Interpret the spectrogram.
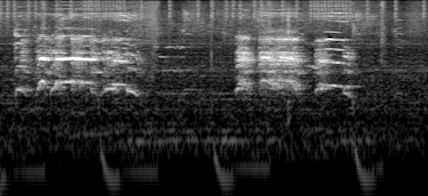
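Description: A bird calling loudly twice, each call lasting more than a second, the first call the louder.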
